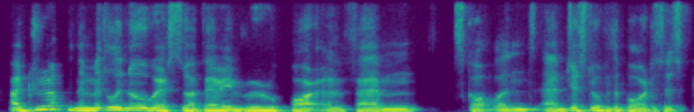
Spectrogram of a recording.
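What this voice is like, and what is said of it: Scottish accent. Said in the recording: “so you're from Scotland ... dealing with the accent”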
